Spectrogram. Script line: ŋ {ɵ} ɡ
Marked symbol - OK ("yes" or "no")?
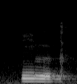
yes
